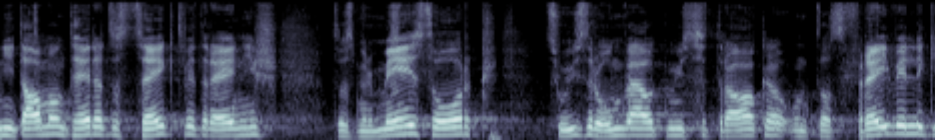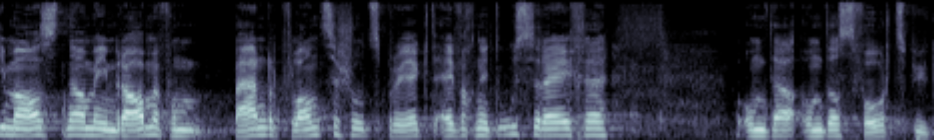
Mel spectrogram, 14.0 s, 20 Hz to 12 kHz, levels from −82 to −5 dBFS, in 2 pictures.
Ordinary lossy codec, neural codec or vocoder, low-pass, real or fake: none; vocoder, 44.1 kHz, 128 mel bands, Pupu-Vocoder; 10.8 kHz; fake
